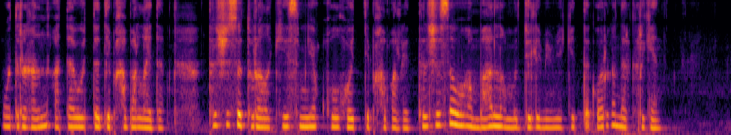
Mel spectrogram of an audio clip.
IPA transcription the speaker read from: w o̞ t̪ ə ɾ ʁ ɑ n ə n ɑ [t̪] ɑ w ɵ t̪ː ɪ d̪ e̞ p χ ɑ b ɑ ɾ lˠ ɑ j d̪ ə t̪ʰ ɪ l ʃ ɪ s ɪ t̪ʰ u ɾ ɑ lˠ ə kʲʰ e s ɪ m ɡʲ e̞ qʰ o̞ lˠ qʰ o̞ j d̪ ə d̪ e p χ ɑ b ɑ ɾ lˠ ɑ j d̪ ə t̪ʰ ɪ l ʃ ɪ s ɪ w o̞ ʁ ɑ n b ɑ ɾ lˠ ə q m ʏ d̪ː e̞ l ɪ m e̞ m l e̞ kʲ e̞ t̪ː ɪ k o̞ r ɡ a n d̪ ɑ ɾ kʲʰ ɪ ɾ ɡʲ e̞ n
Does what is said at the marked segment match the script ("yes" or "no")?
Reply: yes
